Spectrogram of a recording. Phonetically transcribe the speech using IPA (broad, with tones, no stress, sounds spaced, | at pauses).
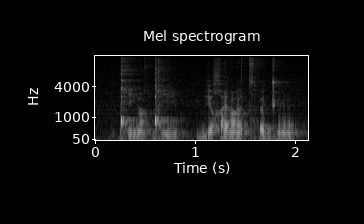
ǃʼ i˦ n ɑ̃˧ ǃʼ i˨˦ | bʲ ɵː˦ χ æ˦ ɾ ɑ̃˦ ə̯ t͡sʰ œ˨ d͡ʒ õ˨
